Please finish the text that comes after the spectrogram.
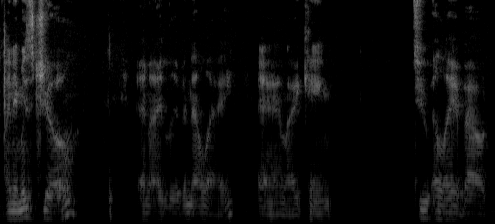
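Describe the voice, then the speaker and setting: Deep-voiced New man, easygoing. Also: a little slow, a bit bright, slight background noise. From New York. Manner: rambling, filler-heavy, acts out quoted LA speech with rising upswing. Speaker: accent coach. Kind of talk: casual instructional talk to camera.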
